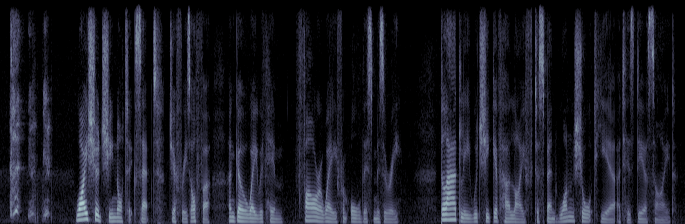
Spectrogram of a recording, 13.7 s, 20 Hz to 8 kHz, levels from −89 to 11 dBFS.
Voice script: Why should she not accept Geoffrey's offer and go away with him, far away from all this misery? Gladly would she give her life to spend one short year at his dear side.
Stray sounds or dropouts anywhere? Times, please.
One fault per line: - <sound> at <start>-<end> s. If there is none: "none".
- throat clearing at 0.2-1.1 s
